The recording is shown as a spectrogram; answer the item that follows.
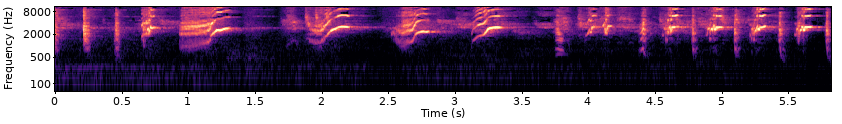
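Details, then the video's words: Black-winged myna, a young male caged bird, in full song: loud squawking notes that sweep up then down, each about half a second apart at first, then quicker clipped whistles toward the end. "Jalak Kebo Jantan Muda Gacor PAs Buat Masteran dan terapi Burung Jalak Stres"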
